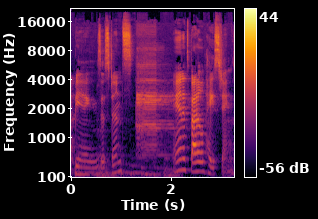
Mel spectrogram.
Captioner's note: buzzer sounds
